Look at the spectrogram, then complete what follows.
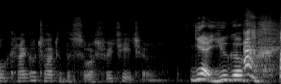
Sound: laughter

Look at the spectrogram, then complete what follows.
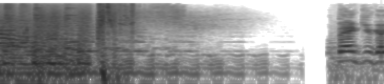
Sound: all cheering; camera shutter snapping

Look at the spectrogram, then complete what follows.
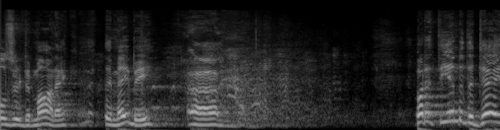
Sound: congregation laughing

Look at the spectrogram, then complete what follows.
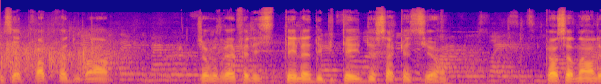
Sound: applause

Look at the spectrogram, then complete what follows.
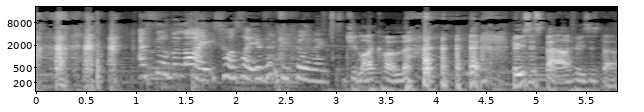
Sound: laughs; laughs

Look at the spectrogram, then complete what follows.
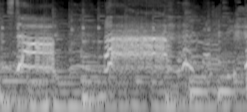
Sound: laughs

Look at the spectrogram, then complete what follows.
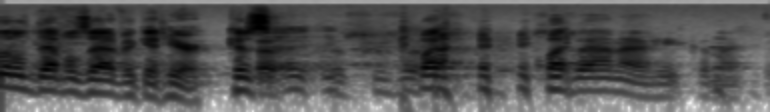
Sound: laughter

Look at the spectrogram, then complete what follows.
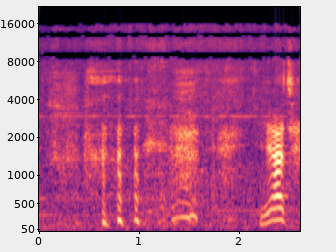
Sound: laughing

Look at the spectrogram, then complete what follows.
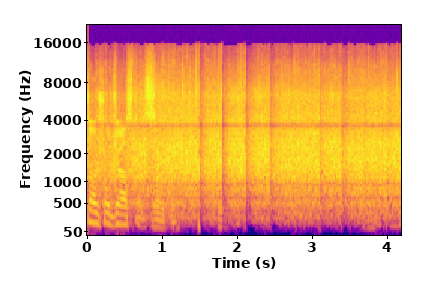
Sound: applause

